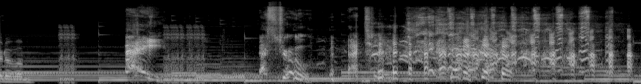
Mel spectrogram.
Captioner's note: all laughing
